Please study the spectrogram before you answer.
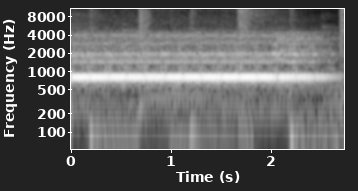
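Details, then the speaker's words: Loud steady tone with rhythmic low knocking pulses about twice a second, the typical noise of an MRI scanner during a scan, played in a child-oriented patient information film. "person with me can sit right next to the scanner and read a magazine the scanner makes a bit of a noise and sounds a bit like this"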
